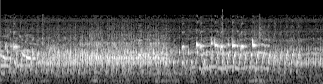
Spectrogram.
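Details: Waterslager Malinois canary, Macedonian-bred from former contest champions, delivers a long continuous rolling water-like trill, then brighter whistled rising notes and a faster chopping series near the end.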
